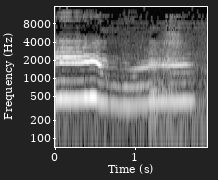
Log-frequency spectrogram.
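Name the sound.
voice imitating a chainsaw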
